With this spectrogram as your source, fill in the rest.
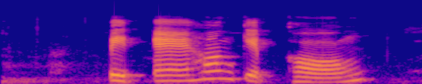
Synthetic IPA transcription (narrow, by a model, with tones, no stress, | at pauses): pi˨˩t̪̚ʔɛː˧ɦɔ˥˩ŋke˨˩p̚kʰɔː˩˦ŋ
